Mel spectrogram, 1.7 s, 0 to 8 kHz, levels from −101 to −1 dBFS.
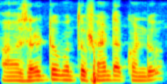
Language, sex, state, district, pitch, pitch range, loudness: Kannada, male, Karnataka, Koppal, 155 Hz, 145-160 Hz, -16 LUFS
